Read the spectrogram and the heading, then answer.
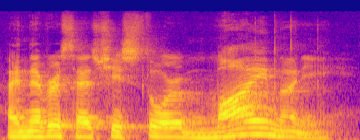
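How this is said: The word my carries the stress. She took someone else's money. "when you put emphasis on my"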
